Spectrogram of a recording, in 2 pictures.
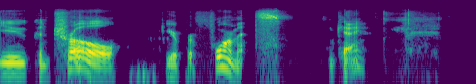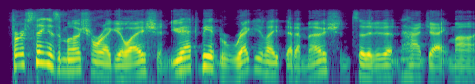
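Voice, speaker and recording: A man with an American accent speaks at medium pitch in a bright, sharp tone. His pitch swings very widely at a moderate pace against a quiet background. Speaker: trading psychology coach. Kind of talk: webinar presentation. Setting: online webinar. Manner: rambling, conversational.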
